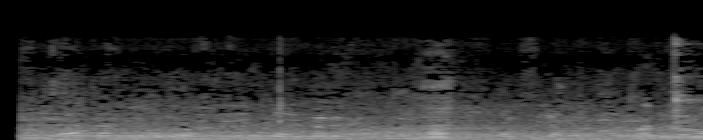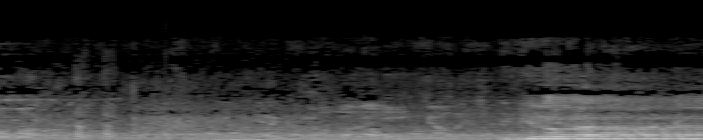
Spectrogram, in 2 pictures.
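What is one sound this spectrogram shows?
People talk in a low murmur in a large echoing hall.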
